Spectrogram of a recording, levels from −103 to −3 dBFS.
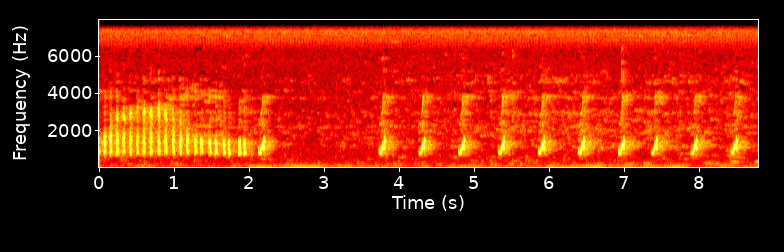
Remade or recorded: recorded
